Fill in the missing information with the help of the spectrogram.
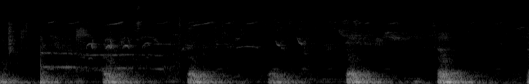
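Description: Small birds chirping in the background, over soft low thumps that come about once a second as rice is mixed and mashed by hand on a steel plate.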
